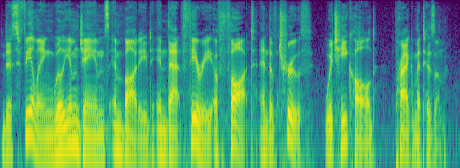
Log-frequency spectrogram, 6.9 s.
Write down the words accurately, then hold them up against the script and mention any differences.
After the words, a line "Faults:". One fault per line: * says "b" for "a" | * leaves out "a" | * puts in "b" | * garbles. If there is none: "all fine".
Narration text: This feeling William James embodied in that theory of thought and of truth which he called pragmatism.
This feeling William James embodied in that theory of thought and of truth which he called pragmatism.
Faults:
all fine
